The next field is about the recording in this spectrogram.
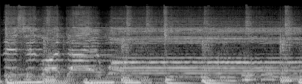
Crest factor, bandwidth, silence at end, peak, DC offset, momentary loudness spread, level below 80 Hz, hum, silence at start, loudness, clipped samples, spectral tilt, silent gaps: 14 dB; 17.5 kHz; 0 s; -2 dBFS; under 0.1%; 3 LU; -24 dBFS; none; 0 s; -16 LUFS; under 0.1%; -4 dB/octave; none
